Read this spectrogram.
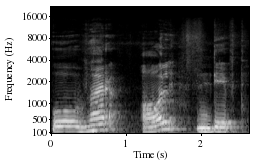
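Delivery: overall stretched out very slowly; teacher dictating a term word by word; slow dictation. Shown as a demonstration. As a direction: say overall slowly, then depth. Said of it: "क्या बोलते हैं?".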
